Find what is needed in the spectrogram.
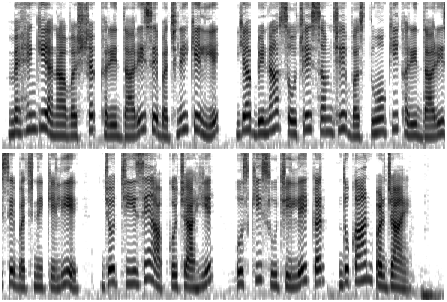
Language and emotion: Hindi, neutral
